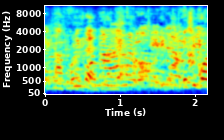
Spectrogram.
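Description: Speech only: several people chatting and talking over one another.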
